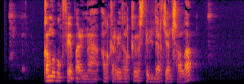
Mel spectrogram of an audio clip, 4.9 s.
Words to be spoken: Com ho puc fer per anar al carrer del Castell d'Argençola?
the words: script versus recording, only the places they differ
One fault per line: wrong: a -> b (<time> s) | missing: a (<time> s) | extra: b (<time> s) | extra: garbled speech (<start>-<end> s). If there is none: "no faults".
no faults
